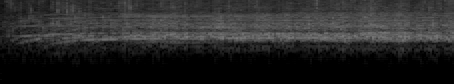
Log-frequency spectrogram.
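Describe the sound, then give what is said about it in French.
Sustained applause from a France Insoumise rally crowd cheering the leader's instruction not to give a single vote to Marine Le Pen in the second round: a steady dense wash of clapping that holds at an even, fairly loud level throughout, with faint cheering mixed in. “Pas une seule voix à Marine Le Pen, a répété le leader France Insoumise, consigne très applaudi.”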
